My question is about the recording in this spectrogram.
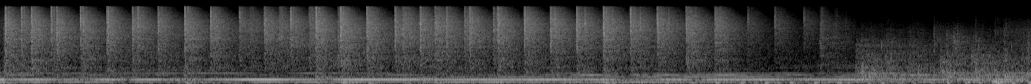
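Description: Rapid, fairly even tapping, about four or five light strikes a second, from hands patting the backs of people bent forward. It stops about eight and a half seconds in. Under it runs steady droning music.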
